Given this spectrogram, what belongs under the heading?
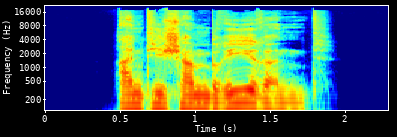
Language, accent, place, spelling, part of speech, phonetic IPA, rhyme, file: German, Germany, Berlin, antichambrierend, verb, [antiʃamˈbʁiːʁənt], -iːʁənt, De-antichambrierend.ogg
- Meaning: present participle of antichambrieren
